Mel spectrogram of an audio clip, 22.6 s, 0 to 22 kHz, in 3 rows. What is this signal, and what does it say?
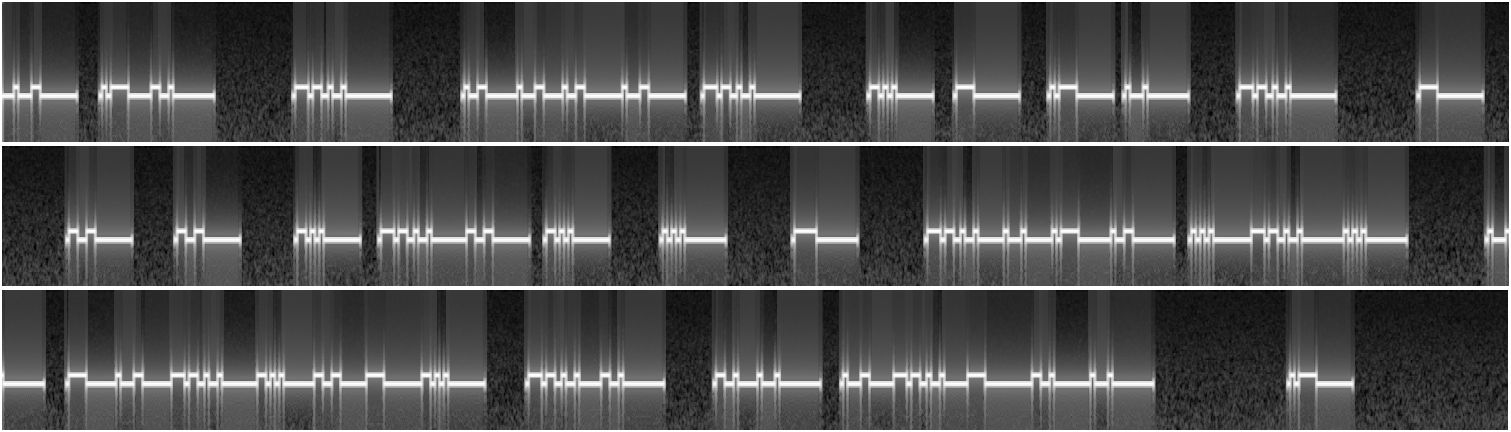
TTY/TDD text telephone tones (45.45 baud Baudot), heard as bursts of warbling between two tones, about 400 Hz shift, 1600 Hz centre. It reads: … 2727 4931 9884 8465 1326 6197 4894 0017 9013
